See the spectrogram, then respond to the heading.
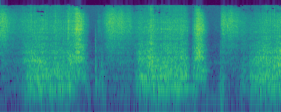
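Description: Long nails scratch and rub across the flat front face of a large, hollow, green hard plastic bin with a lid. The result is a dry, raspy, broadband scraping with a bright hiss, coming in sustained strokes separated by brief pauses.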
